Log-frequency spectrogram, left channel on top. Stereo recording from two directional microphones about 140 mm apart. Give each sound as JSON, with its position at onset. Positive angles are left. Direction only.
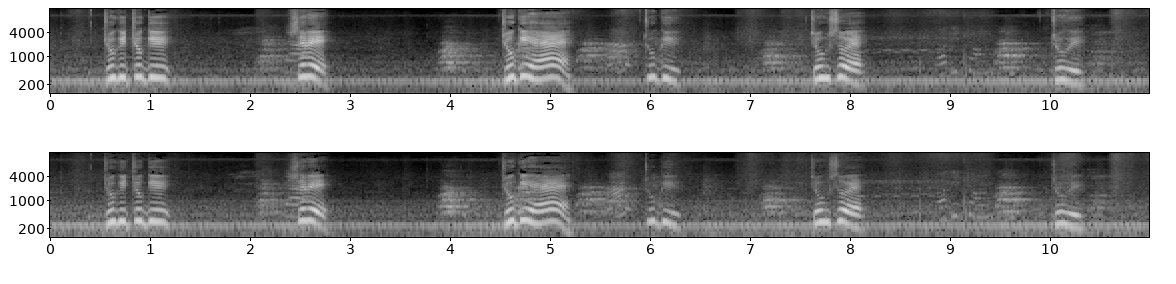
{"t": 0.5, "sound": "speech", "side_deg": -10}
{"t": 2.3, "sound": "speech", "side_deg": -5}
{"t": 4.5, "sound": "speech", "side_deg": -5}
{"t": 7.5, "sound": "speech", "side_deg": 0}
{"t": 9.9, "sound": "speech", "side_deg": 0}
